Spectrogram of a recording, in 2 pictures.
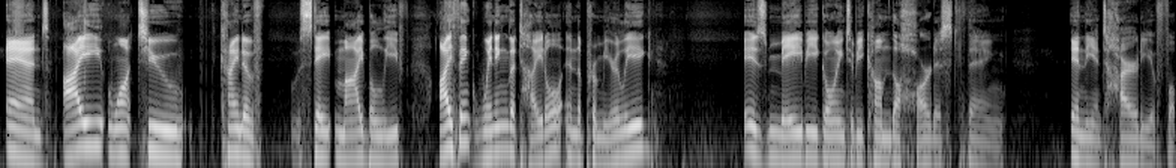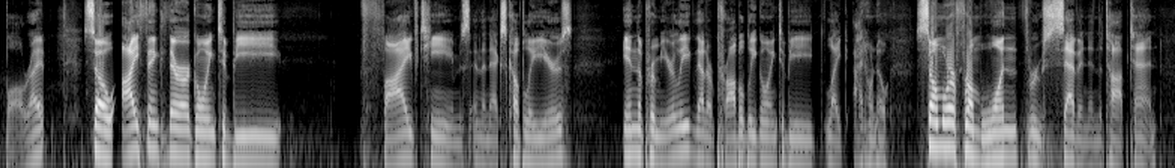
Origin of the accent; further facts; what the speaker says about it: United States; we're American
